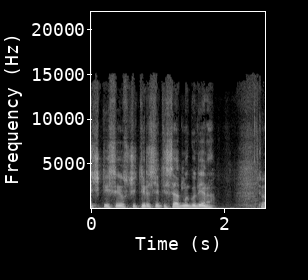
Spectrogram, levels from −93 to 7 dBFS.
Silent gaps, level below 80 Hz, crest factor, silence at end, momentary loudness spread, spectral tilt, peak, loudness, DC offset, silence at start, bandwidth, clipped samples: none; -54 dBFS; 16 dB; 0 s; 13 LU; -5 dB/octave; -8 dBFS; -23 LUFS; under 0.1%; 0 s; 15.5 kHz; under 0.1%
